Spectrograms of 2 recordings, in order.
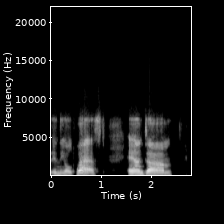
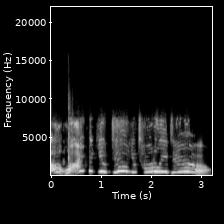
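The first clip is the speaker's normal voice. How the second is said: gushing reassurance; 3 dB louder than usual. Real, not acted. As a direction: gush it very high, stretching the last words. Gushing reassurance after guest doubts herself.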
